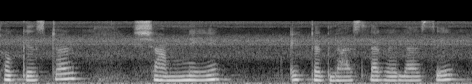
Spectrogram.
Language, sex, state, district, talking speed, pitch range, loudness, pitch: Bengali, female, Assam, Hailakandi, 90 wpm, 190-215 Hz, -16 LUFS, 200 Hz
